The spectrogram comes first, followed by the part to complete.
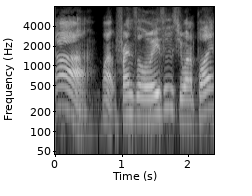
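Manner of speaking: put-on brassy, booming New York accent, pitched way up. Voicing a man greeting the players as they approach, loud brash New York accent. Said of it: "loud, brash New York accent".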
